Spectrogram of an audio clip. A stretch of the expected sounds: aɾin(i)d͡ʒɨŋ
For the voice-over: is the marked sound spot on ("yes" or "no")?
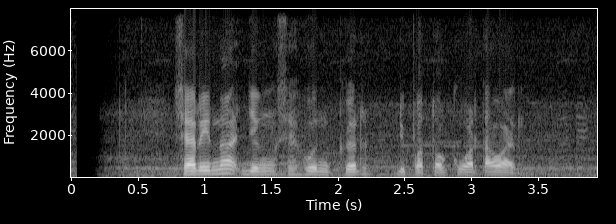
no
